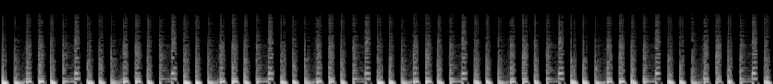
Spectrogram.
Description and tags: Groove 6-Audio
Made in Ableton with various synths and effects. groove synth fat layer beat phat 124bpm
groove, ultra, kick, dance, 6, disco, drum, club, beat, loop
